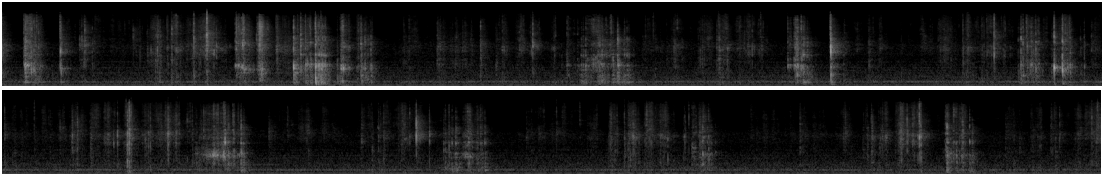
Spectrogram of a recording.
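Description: Small black plastic cauldron buckets clicking and knocking on a wooden table as folded paper bills are tucked into them one at a time, in short irregular clusters of clatter every couple of seconds.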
